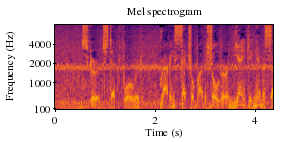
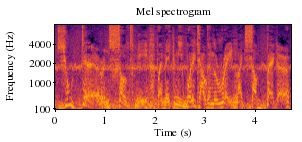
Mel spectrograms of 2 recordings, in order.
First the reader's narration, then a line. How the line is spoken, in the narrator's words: He spat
